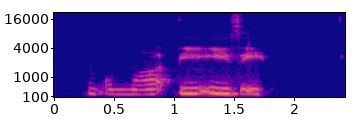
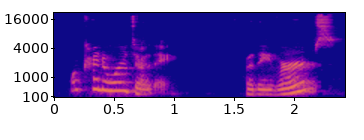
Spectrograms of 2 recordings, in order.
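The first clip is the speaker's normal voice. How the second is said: ordinary delivery, nothing marked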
